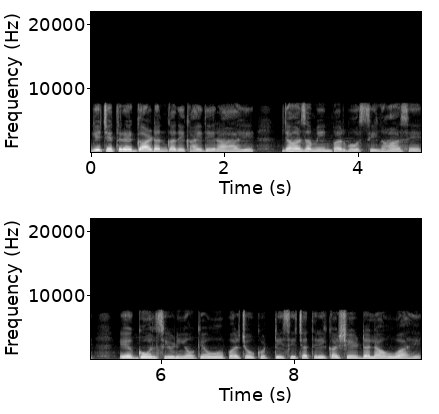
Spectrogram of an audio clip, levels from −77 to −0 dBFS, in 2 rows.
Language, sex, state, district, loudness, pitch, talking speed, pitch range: Hindi, female, Madhya Pradesh, Bhopal, -18 LUFS, 190 Hz, 175 wpm, 180-205 Hz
